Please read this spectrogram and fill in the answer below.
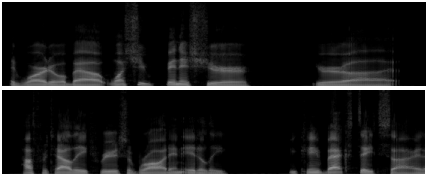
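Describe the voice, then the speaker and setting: A man's voice: on the low side, fairly bright tone, clean tone, dry recording, studio quality. A man hosting an interview podcast, asking his guest questions in an easygoing way. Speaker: podcast host. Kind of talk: interview host.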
